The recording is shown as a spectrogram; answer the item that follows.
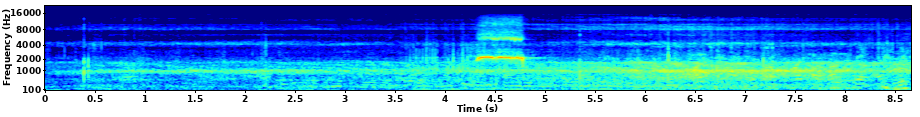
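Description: A garden-railway steam locomotive's whistle sounds once about four seconds in, a single steady high tone lasting about half a second, over steady background noise.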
